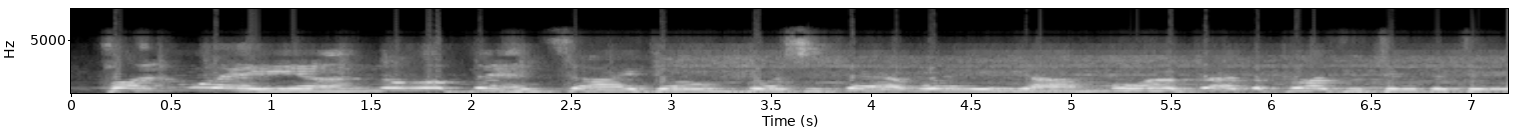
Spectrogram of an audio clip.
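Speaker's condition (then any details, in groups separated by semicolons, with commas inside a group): Brain injury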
